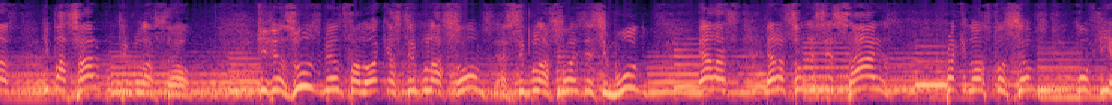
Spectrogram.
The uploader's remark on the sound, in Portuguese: Mensagem gravada em 12/01/2024 - Culto de Cura e Libertação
